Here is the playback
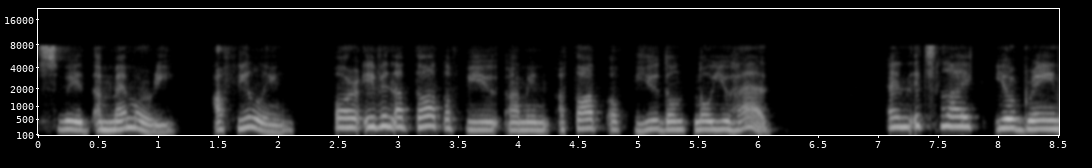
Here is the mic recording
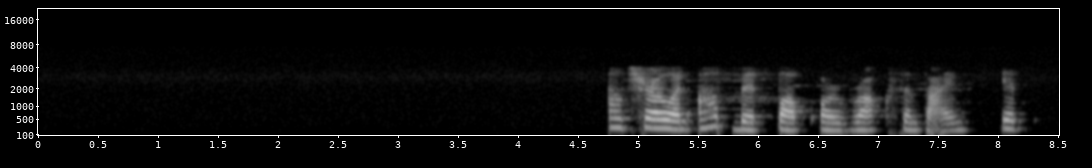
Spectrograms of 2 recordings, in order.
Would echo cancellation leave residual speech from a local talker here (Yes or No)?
Yes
